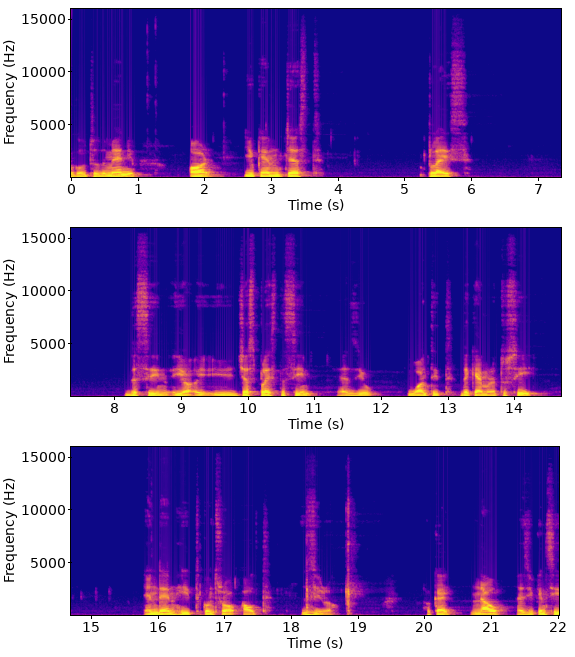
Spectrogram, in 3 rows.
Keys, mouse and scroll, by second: 1.2 click, 2.2-22.0 middle drag, 18.1 ctrl+alt+KP_0, 20.7-21.7 scroll up 2, 21.7-22.0 scroll down 2.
